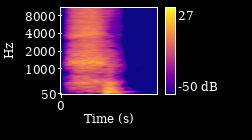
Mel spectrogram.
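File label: Voice healed, Japanese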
